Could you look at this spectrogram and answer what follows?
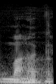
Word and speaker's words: مہک: ہے نا اس کا جو اصل تلفظ ہے وہ مہک ہے.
